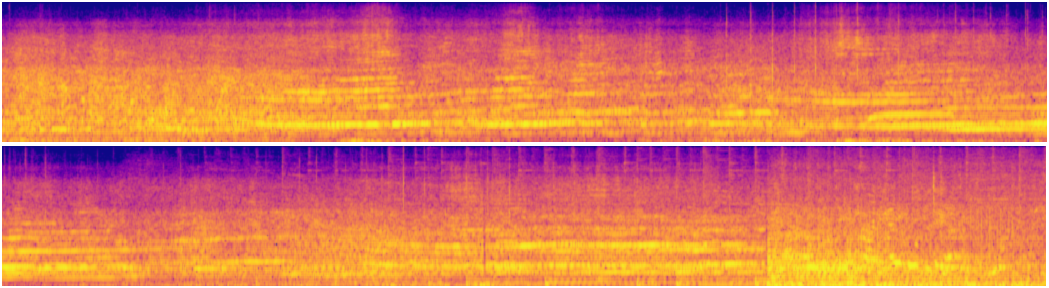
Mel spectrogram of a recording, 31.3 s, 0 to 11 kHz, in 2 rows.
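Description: Formula 1 cars' turbocharged V6 engines passing one after another, several pitches gliding up and down as the cars come and go. About three seconds before the end it cuts abruptly to the dense hubbub of a large crowd.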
